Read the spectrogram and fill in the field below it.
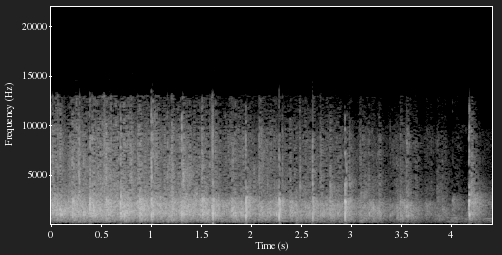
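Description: Audience applause following a presentation at a South African Police Service gathering: dense, sustained clapping from a crowd that fades gradually, with a few sharper claps near the end.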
